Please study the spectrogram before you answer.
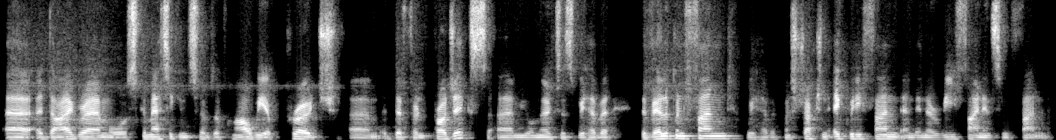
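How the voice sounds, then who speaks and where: A South African man presenting slides to a webinar audience, steady and explanatory with frequent ums. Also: on the low side, a little fast, hardly any pauses. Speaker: webinar panelist.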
